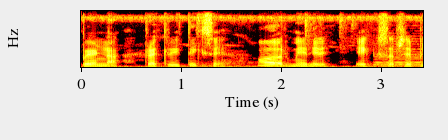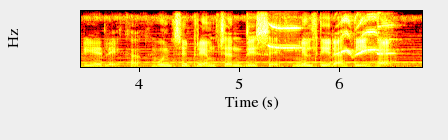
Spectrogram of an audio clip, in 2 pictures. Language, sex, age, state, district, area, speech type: Hindi, male, 30-45, Uttar Pradesh, Sonbhadra, rural, spontaneous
